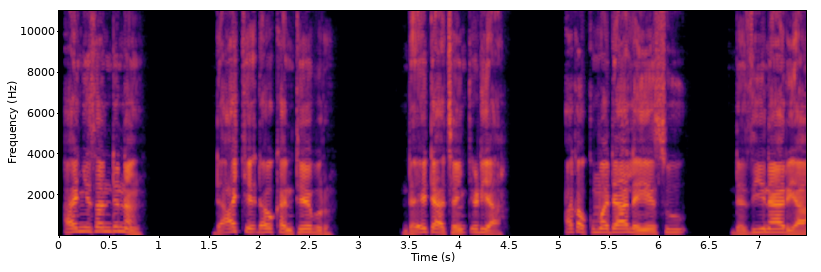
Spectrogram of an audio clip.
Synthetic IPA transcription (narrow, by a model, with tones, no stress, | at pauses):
ʔa˦ɲji˦s̬ɐ˦ndʊ˦nɐ˨ŋ | da˨ʔa˦kʲeː˨ɗa˦wkɐ˨nteː˦bʊ˨r | da˨ʔɪ˦taː˨t͡ʃɛ˦ŋkʲʼɪ˦ɽjaː˨ | ʔa˦ka˨kʷʊ˦ma˦daː˦la˨jeː˦su˦ | da˨ziː˦naː˦ɾɪ˨jaː˦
